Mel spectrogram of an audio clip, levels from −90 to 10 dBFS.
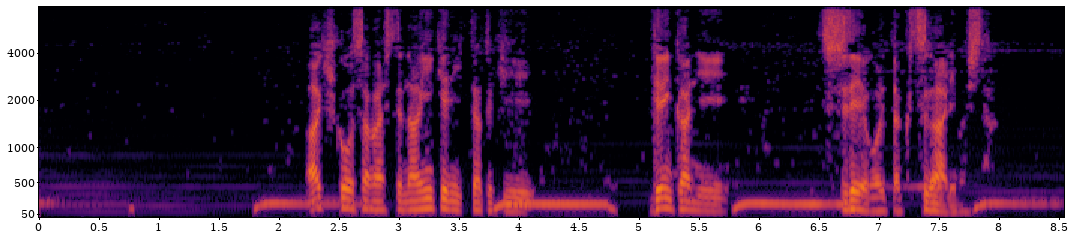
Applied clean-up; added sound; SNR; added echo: classical method spectral subtraction.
